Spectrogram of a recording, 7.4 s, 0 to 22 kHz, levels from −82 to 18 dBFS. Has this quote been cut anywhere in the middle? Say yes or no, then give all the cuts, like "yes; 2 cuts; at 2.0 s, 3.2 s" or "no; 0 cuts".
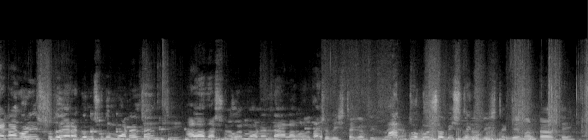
yes; 2 cuts; at 4.0 s, 6.3 s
